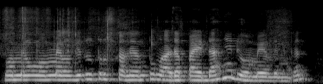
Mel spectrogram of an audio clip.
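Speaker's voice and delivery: normal talking voice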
